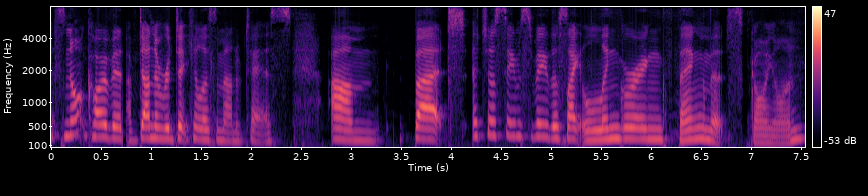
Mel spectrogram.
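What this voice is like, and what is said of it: Partly lost, hoarse voice. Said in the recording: “is missing one voice ... I am missing one voice or areas of my voice ... my voice isn't”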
